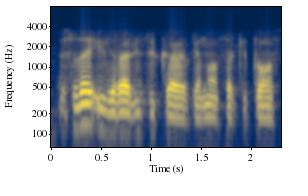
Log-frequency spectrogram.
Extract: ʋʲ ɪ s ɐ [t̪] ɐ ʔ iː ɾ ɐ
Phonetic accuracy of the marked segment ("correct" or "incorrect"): incorrect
